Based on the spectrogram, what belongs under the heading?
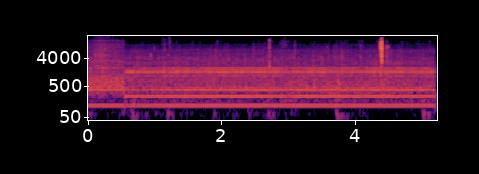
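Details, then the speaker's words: Aqua-Flo XP2E pump motor on Dynasty hot tub after loose-bearing repair, low, high, then low speed: smooth steady hum, no rattle, much quieter; normal pump motor running. "That's low speed, high speed, back to low speed. Much quieter. So that was a successful repair, friends."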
